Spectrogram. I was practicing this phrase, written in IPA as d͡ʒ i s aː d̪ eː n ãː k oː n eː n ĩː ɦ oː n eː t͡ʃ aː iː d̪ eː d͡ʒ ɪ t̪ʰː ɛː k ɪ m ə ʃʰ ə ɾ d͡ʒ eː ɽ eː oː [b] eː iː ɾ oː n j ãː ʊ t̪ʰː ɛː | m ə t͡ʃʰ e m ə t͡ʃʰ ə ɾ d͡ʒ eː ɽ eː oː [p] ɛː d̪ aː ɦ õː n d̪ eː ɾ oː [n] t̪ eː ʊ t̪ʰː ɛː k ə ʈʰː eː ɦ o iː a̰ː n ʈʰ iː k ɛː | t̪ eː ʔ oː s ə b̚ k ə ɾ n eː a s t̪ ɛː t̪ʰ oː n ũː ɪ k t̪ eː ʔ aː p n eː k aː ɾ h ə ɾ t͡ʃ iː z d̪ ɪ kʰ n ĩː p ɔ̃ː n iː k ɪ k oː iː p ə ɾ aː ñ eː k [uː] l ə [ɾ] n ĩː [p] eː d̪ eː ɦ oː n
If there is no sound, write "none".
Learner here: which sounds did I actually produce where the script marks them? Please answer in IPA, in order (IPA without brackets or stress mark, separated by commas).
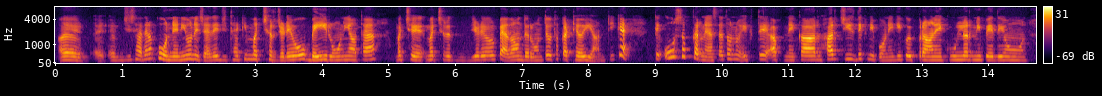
b, p, n, uː, ɾ, p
